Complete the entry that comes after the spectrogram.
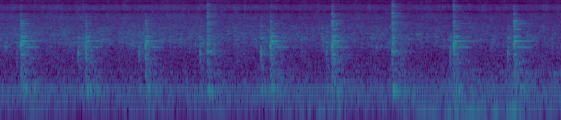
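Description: Porterhouse steak frying in butter, a steady sizzle punctuated by regular scraping or basting strokes roughly every half second, close and moderately loud with no talk.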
